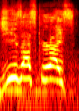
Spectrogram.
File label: jamaican jesus christ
